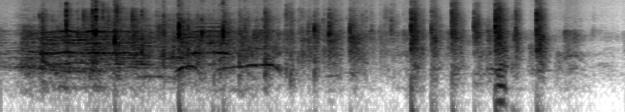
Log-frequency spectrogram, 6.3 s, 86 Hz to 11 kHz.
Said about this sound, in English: Now, while I'm glad that you applauded that, let's actually reflect for just 2 seconds on what it is we're celebrating.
